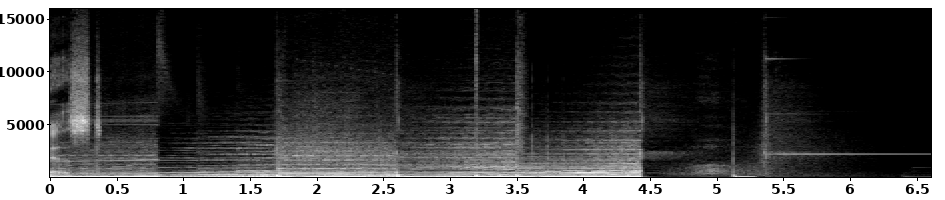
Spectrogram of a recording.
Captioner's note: upbeat adventurous music; screen chiming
